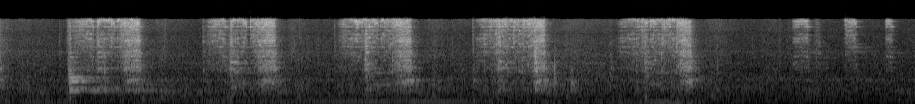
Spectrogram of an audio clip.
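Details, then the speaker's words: Shimano flat-mount road bike disc brake, wheel spun after re-centering the caliper: a dry scraping rasp about once a second, fading as the wheel slows. The rotor still touches the pads at one spot. "we just got a touch in there in one place as you can hear"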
